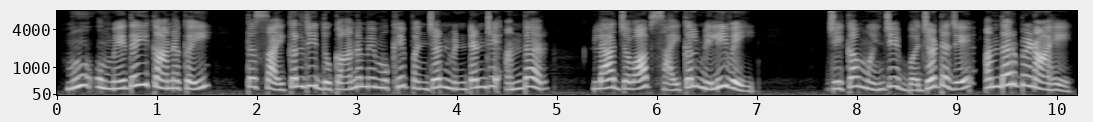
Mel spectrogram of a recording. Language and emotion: Sindhi, surprised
